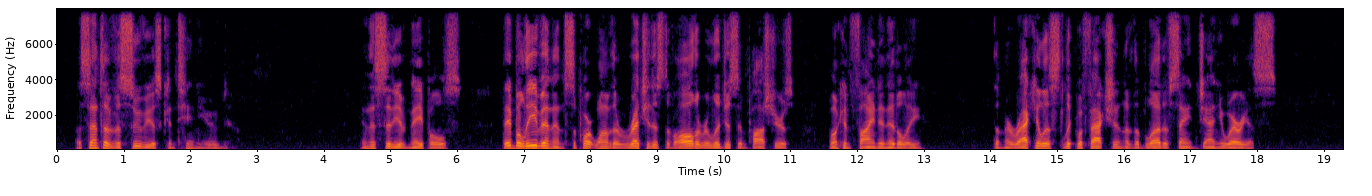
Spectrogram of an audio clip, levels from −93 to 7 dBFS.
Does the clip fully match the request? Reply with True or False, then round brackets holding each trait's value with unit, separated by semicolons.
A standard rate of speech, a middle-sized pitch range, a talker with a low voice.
False (115 wpm; 4.1 semitones; 105 Hz)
